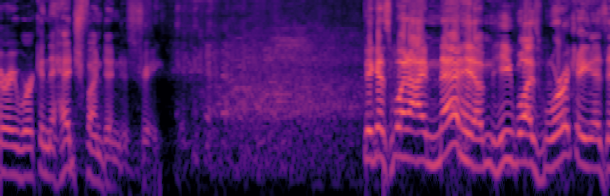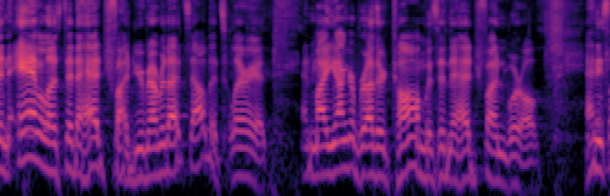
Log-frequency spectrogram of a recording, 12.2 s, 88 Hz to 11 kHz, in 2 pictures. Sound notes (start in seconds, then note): 2.0 laugh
